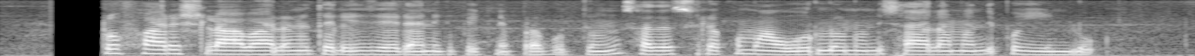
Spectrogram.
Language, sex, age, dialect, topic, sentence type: Telugu, female, 31-35, Telangana, agriculture, statement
